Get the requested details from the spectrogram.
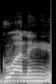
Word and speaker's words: Guane: Y Wane es una etnia indígena de aquí en mi región de Colombia. Se escribe G-U-A-N-E.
